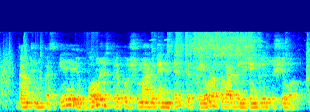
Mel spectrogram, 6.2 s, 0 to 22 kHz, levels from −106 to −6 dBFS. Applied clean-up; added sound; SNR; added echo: none; Coin (dropping) / Bell; 17 dB; reverberation time 0.9 s.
